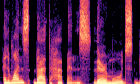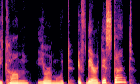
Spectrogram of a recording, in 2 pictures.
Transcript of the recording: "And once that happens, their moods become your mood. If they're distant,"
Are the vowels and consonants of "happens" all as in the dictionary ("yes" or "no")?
no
